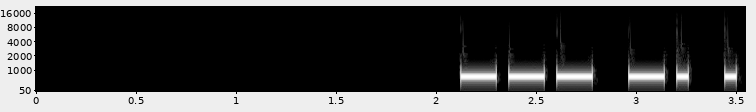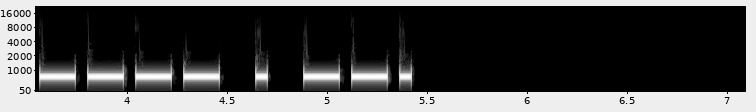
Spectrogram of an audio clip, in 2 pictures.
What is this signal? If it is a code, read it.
Morse code, heard as a keyed tone, about 20 wpm, 700 Hz. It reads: ON1EG
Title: DXCC-100 Call Signs - 5 Characters - 20wpm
